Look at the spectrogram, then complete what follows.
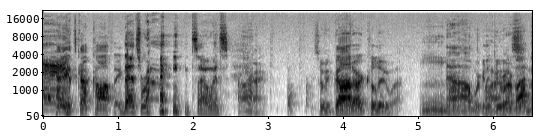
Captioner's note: laugh; laugh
